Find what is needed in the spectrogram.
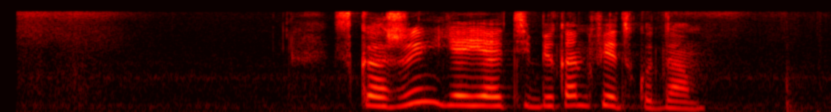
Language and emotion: Russian, neutral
